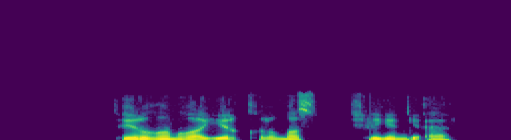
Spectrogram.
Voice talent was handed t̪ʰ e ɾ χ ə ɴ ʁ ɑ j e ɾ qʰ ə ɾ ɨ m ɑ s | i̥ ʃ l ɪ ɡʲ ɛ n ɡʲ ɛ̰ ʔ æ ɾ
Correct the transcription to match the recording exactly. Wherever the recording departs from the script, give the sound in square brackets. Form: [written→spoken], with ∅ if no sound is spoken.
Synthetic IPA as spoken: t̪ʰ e ɾ [χ→ʁ] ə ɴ ʁ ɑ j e ɾ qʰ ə ɾ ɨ m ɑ s | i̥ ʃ l ɪ ɡʲ ɛ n ɡʲ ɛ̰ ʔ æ ɾ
